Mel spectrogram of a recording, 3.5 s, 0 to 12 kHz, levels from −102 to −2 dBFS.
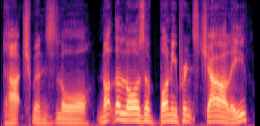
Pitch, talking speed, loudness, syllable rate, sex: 130 Hz, 155 wpm, -16 LUFS, 4.0 syllables/s, male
